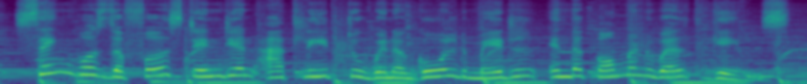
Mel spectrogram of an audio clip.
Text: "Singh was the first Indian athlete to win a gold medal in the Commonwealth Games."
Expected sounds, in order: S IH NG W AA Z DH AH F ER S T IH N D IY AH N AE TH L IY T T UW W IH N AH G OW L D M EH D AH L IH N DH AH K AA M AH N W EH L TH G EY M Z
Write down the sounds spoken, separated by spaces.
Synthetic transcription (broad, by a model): S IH NG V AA Z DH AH F ER S T IH N D IY AH N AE T L IY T T UW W IH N AH G OW L D M EH D AH L IH N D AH K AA M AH N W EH L T G EY M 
